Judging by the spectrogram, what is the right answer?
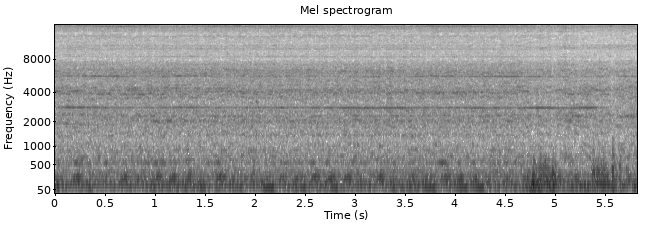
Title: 1982 Ford F150 300 Auto. There's a horrific vacuum leak around that quadrajet somewhere...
